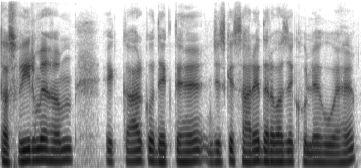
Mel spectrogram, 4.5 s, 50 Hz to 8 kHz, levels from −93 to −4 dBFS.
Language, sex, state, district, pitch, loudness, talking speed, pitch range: Hindi, male, Karnataka, Bangalore, 135 Hz, -17 LUFS, 185 wpm, 125-140 Hz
